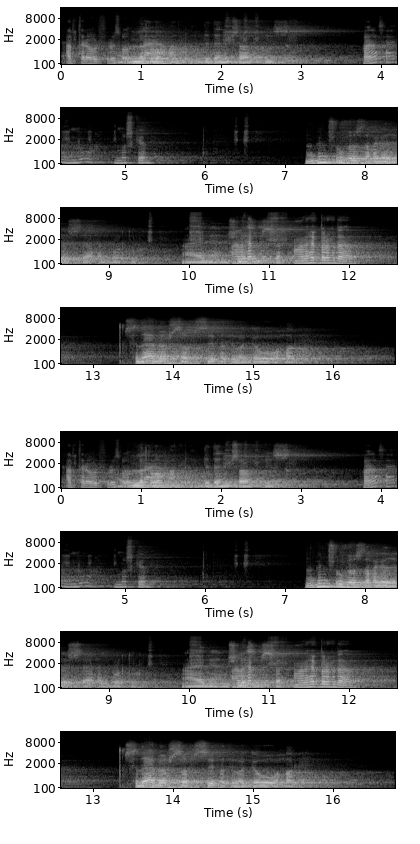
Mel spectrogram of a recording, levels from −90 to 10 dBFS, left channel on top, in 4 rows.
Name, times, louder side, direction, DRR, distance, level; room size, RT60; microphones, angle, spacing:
voice 1, 0.0-1.5 3.8-4.6 4.9-5.3 10.5-10.9 11.3-12.1, left 1 dB, 10° left, 9 dB, 0.7 m, -25 dB
voice 2, 0.7-2.8 7.3-9.4 9.9-11.2 13.4-15.6, right 1 dB, 25° right, 3 dB, 1.6 m, -19 dB
29.0 x 22.5 x 7.4 m, 2.6 s
head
